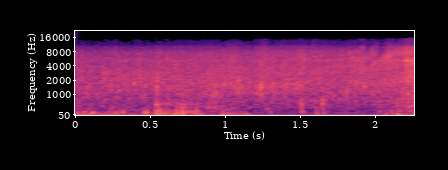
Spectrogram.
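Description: Wind buffeting the microphone in uneven low rumbling gusts over the steady wash of small lake waves on the shore.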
